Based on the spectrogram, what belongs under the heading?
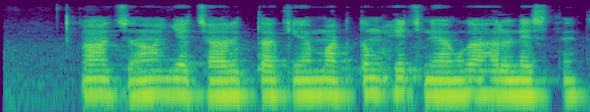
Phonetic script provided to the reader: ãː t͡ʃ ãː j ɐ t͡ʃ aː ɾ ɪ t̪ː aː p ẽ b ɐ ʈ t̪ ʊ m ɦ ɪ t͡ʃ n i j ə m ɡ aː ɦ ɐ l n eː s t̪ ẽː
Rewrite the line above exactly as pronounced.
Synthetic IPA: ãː t͡ʃ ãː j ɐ t͡ʃ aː ɾ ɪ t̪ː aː k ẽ m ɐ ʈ t̪ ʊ m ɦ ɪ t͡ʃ n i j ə m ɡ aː ɦ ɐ l n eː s t̪ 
